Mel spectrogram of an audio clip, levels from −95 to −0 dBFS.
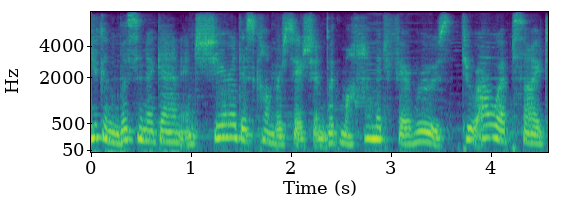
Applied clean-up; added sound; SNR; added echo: neural separator model SepFormer DNS4.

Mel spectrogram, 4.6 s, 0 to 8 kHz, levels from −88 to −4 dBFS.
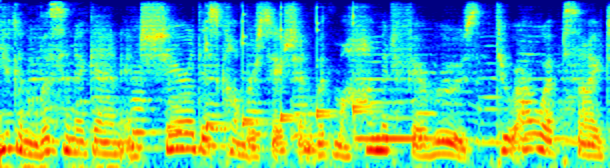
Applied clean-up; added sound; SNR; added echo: none; Marimba, xylophone; 10 dB; reverberation time 0.2 s.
